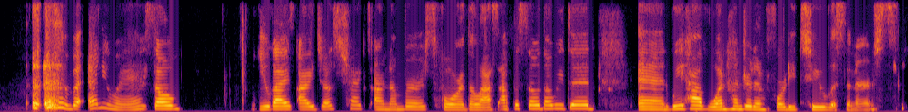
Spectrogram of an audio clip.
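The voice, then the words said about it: Raspy voice. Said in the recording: “my voice is kind of raspy.”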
